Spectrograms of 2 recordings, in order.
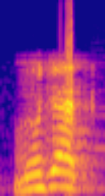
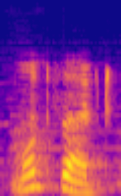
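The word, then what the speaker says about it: Mozart: আমি এসব সুরকারদের রচনা শুনিনি বটে কিন্তু এদের নামের উচ্চারণগুলো অন্তত আমার জানা আছে কিন্তু আপনার নেই। কিরকম? হায়দান মসড বেটফান। এই হলো আসল উচ্চারণ হাইডন মোট সার বেটফ্রেন্ড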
